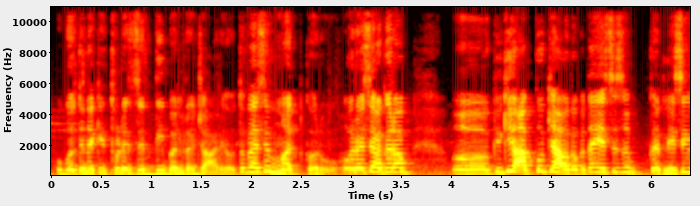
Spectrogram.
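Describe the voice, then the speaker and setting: Chatting casually through her weekly tarot reading, a young woman tarot reader speaks in a high-pitched voice, slipping English into Hindi and often asking "ठीक है?" to check on the listener. A little hiss or hum is audible.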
